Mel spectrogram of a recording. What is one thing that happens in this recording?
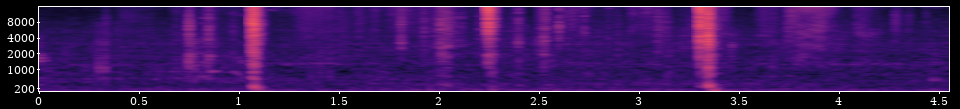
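A hand taps on a leather car seat.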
